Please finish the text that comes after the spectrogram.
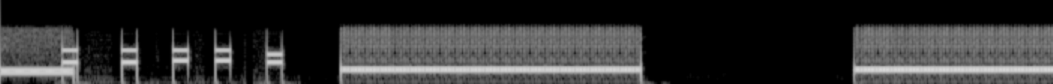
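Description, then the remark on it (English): A brief dial tone, then five quick touch-tone beeps as a woman's phone number is dialed, followed by a steady, clear ringback tone that buzzes twice with a pause between. No voices. “I'm going to dial her phone right now, okay?”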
